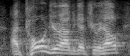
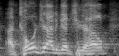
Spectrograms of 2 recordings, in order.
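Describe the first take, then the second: No difference in how they are said.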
